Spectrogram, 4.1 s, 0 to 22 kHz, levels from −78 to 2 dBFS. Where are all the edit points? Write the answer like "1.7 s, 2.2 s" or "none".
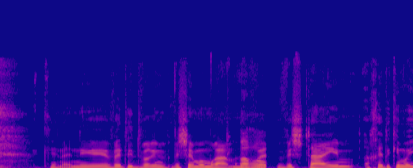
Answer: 2.7 s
